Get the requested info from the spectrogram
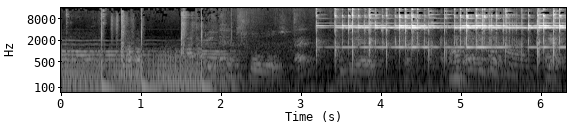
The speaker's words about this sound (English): Is that the dinner bell with your finger?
